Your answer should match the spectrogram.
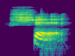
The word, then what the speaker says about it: sjö: And we find the sound sh also in the word for sea or lake, sjö.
